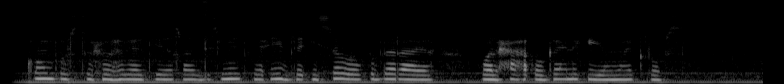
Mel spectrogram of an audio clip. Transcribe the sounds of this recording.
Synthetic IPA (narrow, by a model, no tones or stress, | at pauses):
kʰɔmbɔst̪wʊħuːɦɐɣaːt͡ʃɪjɛjqɑːd̪ɪsmɛːd̪kʰɐʕiːb̪d̪ɐʔɪsɐɣɔːkʰʊd̪ɐɾaːjɐ | wɐlħɑɦɐʔɔɡanɪɡijɔmajkrɔbs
